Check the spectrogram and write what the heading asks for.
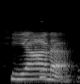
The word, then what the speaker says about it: Keyona: butcher my name so i should do better kiana yes mia we are here okay so we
